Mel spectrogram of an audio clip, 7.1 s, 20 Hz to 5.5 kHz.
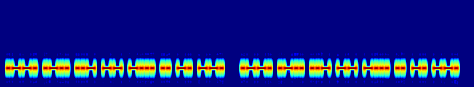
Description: Morse code, heard as a keyed tone, about 30 wpm, 600 Hz. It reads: PLUMBING PLUMBING
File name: ING8 30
